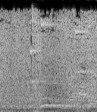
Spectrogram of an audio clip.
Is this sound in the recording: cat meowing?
no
